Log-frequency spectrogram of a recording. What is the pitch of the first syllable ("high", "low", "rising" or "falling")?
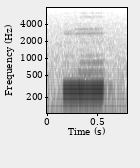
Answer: low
